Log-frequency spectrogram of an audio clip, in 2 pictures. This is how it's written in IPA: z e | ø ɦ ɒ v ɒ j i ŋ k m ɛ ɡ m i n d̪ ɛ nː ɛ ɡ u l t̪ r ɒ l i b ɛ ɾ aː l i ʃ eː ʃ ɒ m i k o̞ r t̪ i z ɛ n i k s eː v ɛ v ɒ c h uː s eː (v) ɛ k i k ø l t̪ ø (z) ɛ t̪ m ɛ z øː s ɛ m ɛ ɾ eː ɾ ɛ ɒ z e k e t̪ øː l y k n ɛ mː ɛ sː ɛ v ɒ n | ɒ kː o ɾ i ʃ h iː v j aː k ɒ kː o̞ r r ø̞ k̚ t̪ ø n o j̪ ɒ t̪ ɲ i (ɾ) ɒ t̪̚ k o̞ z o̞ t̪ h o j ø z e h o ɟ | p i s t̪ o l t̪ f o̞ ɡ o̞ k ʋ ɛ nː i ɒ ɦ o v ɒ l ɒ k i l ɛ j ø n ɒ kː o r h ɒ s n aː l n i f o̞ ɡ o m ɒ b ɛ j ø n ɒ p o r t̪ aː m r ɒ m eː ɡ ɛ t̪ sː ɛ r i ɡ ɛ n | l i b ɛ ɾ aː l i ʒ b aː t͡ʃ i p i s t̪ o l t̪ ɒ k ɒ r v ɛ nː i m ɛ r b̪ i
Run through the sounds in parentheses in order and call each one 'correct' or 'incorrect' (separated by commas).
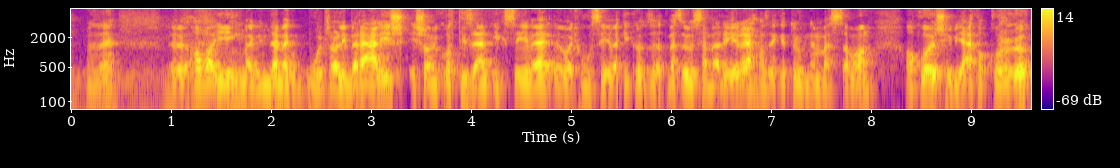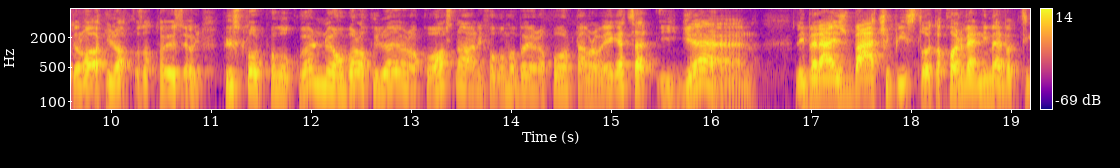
correct, correct, incorrect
